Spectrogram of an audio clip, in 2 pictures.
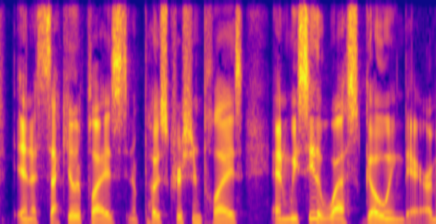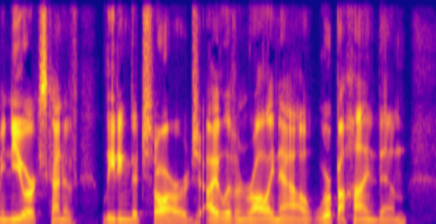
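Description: Recorded very cleanly with a silent background, a man speaks at a moderate pace in an unremarkable speaking voice of medium pitch. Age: 30s. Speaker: apologetics scholar and pastor. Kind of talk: casual interview.

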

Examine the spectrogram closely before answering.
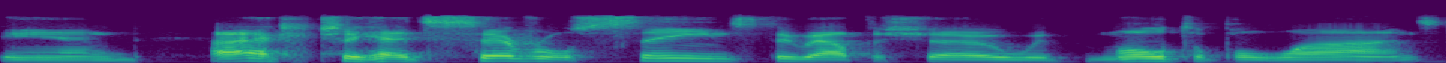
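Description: A man talks in a Southern US accent. His pace is moderate and his intonation fairly even. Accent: Southern accent, returned after seminary. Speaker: actor and former seminary student. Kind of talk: casual chat.

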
